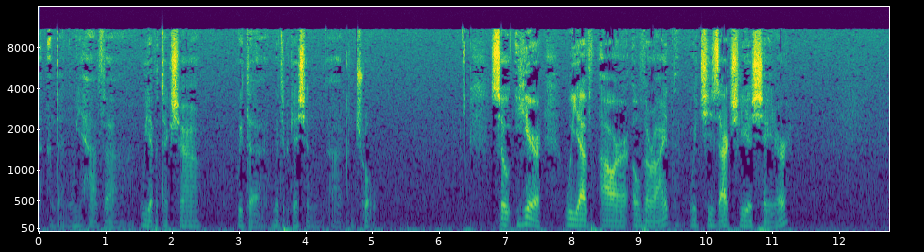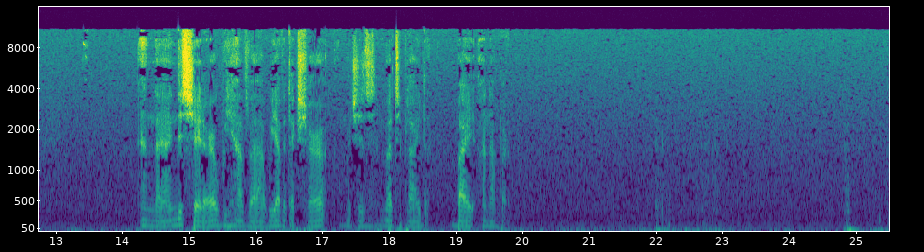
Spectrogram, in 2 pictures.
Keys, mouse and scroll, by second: 2.3 click, 3.6 click, 10.4 click, 14.0 click, 15.6-25.5 drag.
